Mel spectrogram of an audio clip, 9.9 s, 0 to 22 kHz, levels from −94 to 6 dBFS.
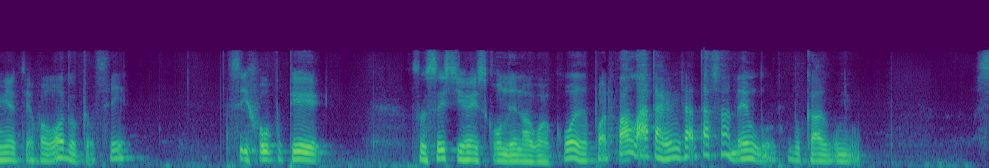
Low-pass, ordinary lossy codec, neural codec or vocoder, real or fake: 7.2 kHz; AAC, 48 kbps; codec, 16 kHz, 1 kbps, X-Codec, HuBERT features, trained on balanced general audio; fake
